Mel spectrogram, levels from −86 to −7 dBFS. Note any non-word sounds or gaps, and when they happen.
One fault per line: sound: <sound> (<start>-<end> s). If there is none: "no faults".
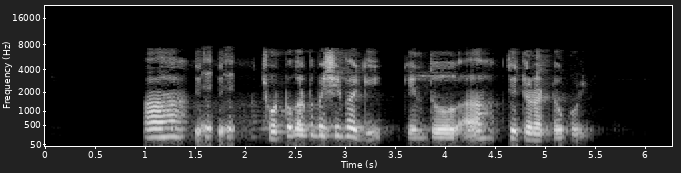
sound: laugh (1.5-1.9 s)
